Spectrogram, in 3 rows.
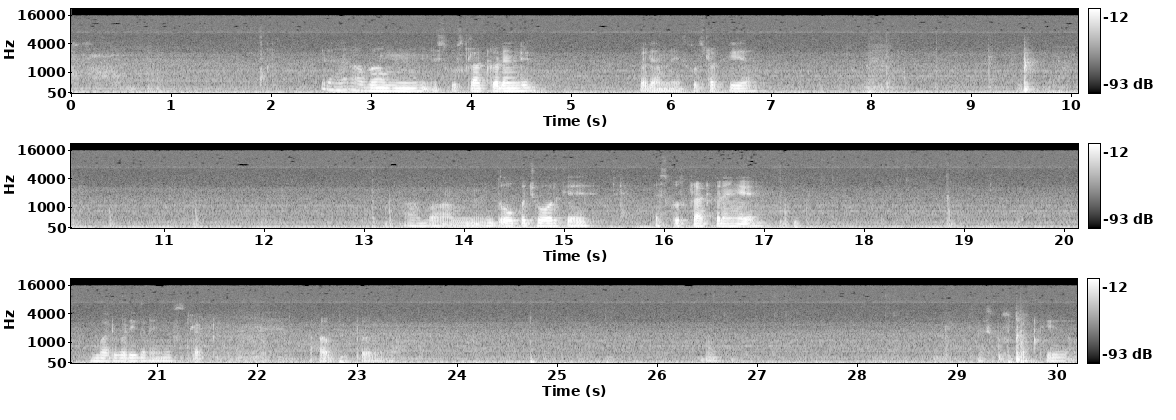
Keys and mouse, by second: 5.5-7.4 middle drag, 14.2 middle click, 18.6 middle click, 19.6 middle click, 24.3-25.1 e, 26.2 click, 26.8 click, 29.1-30.2 Return, 30.1 click.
